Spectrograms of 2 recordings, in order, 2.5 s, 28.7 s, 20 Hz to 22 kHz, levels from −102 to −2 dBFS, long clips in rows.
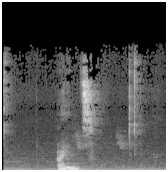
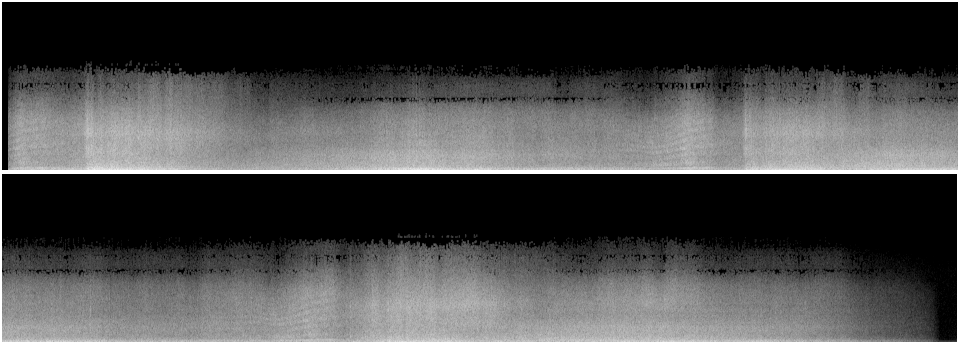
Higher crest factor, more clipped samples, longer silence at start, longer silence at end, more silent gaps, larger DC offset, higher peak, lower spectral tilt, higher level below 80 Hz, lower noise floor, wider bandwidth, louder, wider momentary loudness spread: about the same, 20 dB vs 20 dB; neither; about the same, 0 s vs 0.1 s; second, 0.1 s vs 1.3 s; neither; neither; about the same, -2 dBFS vs -4 dBFS; about the same, -4 dB/octave vs -4 dB/octave; second, -54 dBFS vs -42 dBFS; second, -40 dBFS vs -68 dBFS; first, 16.5 kHz vs 13 kHz; first, -18 LUFS vs -22 LUFS; first, 24 LU vs 12 LU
